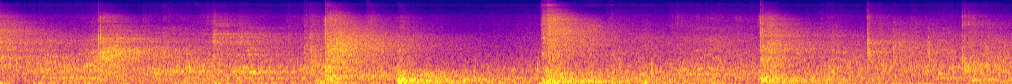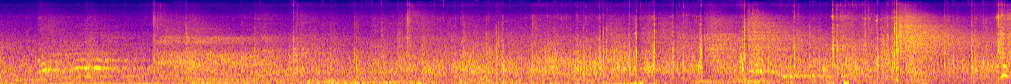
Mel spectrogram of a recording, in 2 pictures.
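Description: Inline hockey in play on a plastic-tiled rink: skate wheels rolling and sticks and puck clattering on the tiles, with irregular sharp thuds scattered throughout.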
